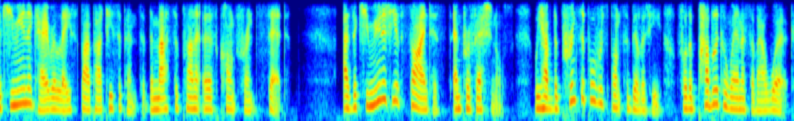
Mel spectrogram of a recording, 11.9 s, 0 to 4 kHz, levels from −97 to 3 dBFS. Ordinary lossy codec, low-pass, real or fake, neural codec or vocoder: Opus, 24 kbps; 3.6 kHz; fake; codec, 16 kHz in and 24 kHz out, 1 kbps, XY-Tokenizer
